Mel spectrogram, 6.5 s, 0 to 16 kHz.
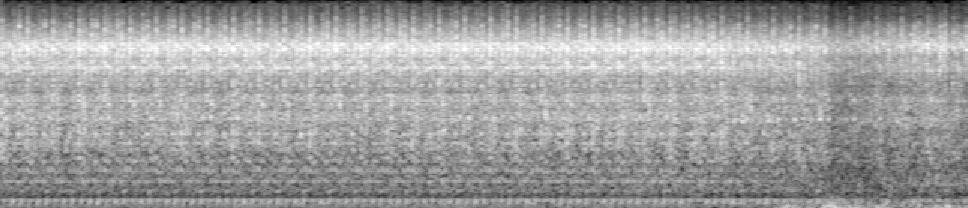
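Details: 2014 Cummins 6.7 diesel idling right after a CAT 1R-0750 fuel filter swap on a BMP adapter housing, primed to about 10–11 psi and checked for leaks: steady diesel clatter with an even rhythm throughout; smooth, healthy idle.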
